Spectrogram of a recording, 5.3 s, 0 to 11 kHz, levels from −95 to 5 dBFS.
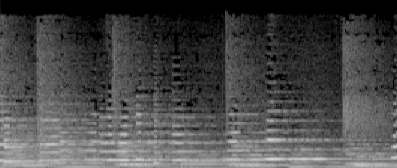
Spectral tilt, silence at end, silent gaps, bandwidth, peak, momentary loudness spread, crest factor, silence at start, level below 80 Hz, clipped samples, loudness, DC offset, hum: -5.5 dB/octave; 0 s; none; 10.5 kHz; -4 dBFS; 8 LU; 18 dB; 0 s; -60 dBFS; under 0.1%; -22 LUFS; under 0.1%; none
